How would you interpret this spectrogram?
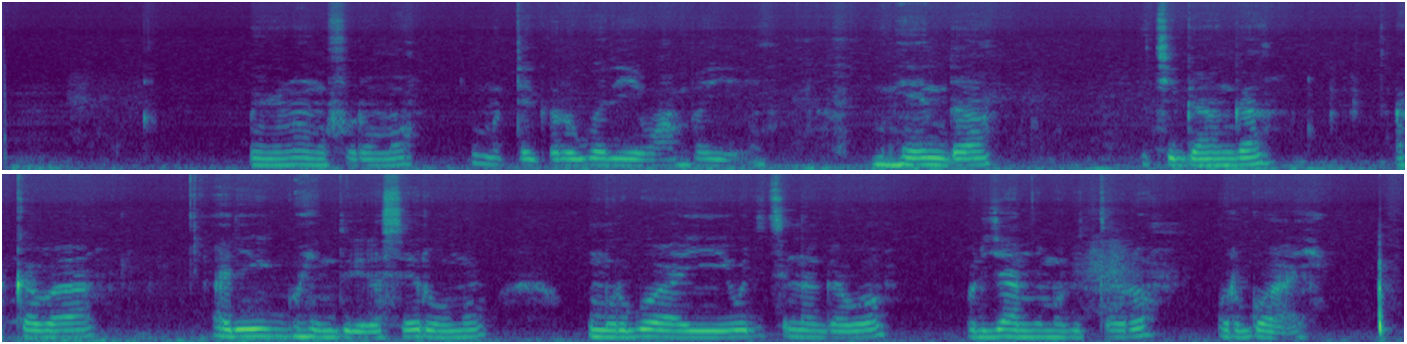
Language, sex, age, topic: Kinyarwanda, male, 18-24, health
